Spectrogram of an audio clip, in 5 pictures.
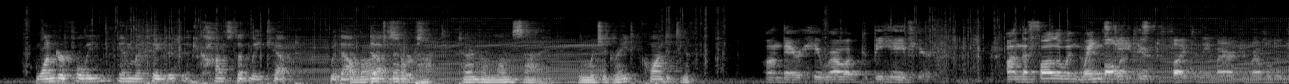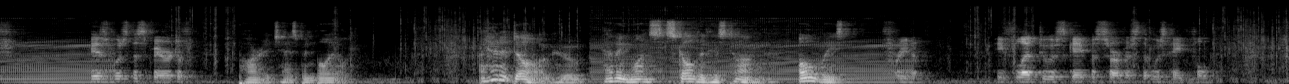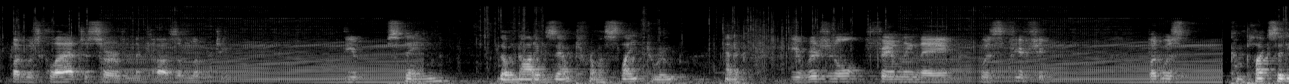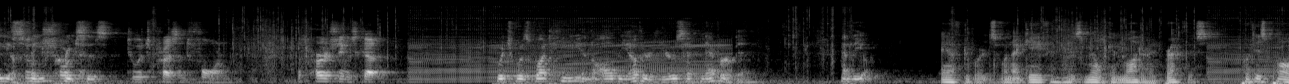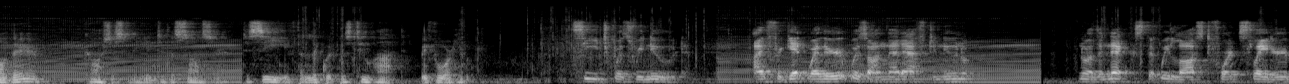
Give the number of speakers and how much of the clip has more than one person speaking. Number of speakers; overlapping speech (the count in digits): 4, about 4%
